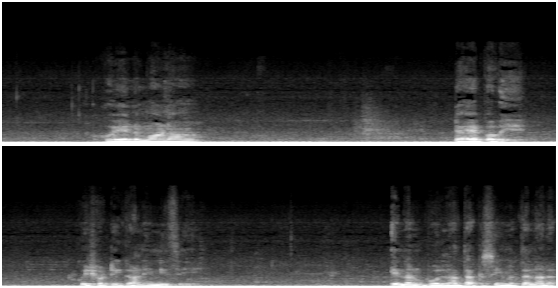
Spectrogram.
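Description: A middle-aged man chants in long, drawn-out phrases through a microphone.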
